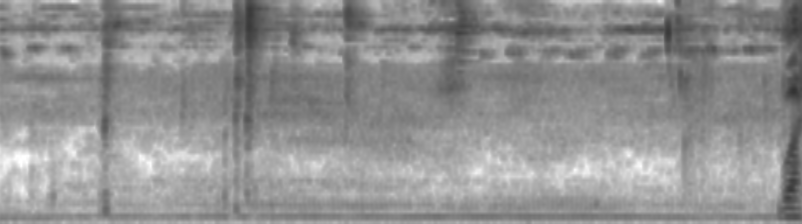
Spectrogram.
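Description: A few sharp knocks, about one second in, two seconds in and near the end, of a dodos pole chisel striking the base of an oil palm fruit bunch, over a steady low hum.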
